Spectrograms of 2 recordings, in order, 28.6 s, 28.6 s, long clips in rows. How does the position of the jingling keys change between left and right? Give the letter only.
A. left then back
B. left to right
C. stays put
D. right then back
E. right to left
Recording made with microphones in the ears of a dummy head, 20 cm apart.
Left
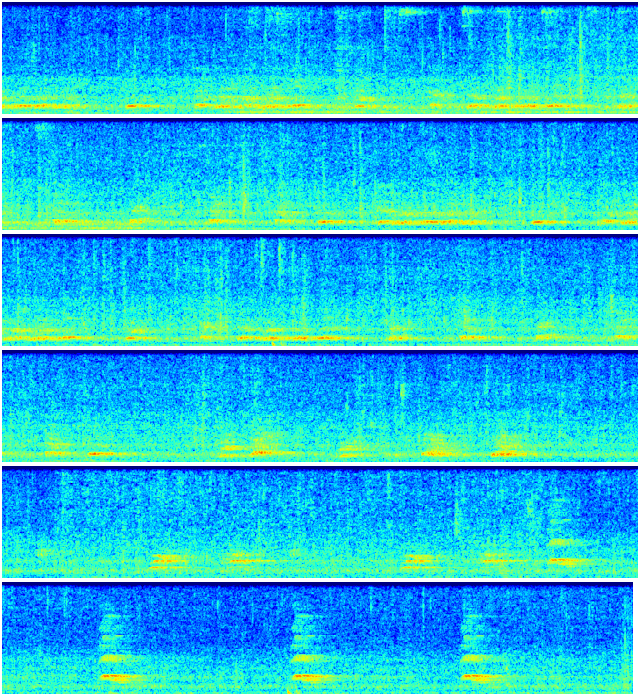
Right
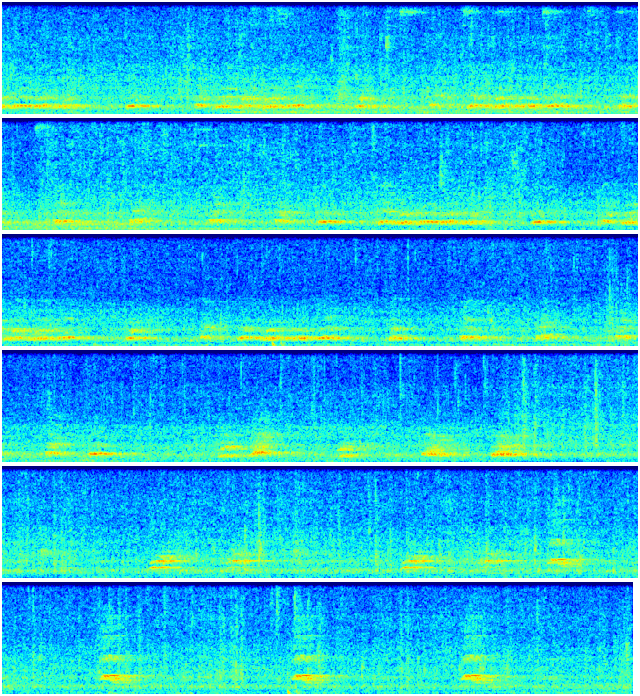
B.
